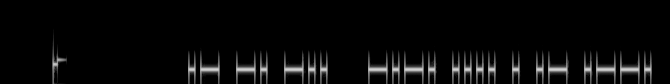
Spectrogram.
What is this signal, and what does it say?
Morse code, heard as a keyed tone, about 20 wpm, 700 Hz. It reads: AND CHEAP
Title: Sentences from Top 1200 Words 20wpm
